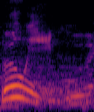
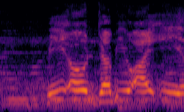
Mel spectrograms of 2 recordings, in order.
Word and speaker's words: Bowie: So it's pronounced Bowie. Bowie. Bowie, I guess. All right, well, B-O-W-I-E is pronounced Bowie. Well, I think I've heard that before, so we're gonna pronounce it Bowie from now on.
